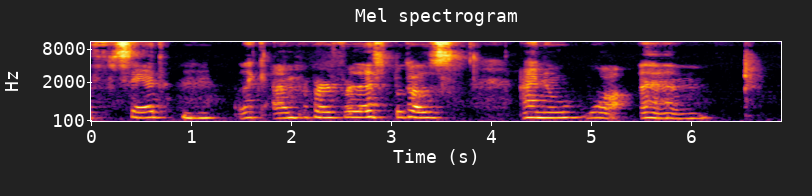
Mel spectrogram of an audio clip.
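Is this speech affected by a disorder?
Yes: quadriplegic cerebral palsy; quadriplegic, most severe type.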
